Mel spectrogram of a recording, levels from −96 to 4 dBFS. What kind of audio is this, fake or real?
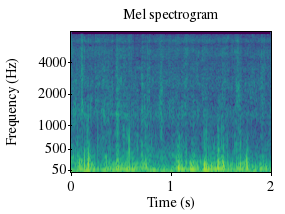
fake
